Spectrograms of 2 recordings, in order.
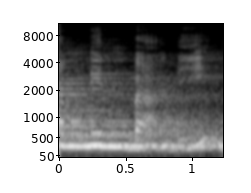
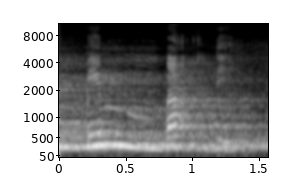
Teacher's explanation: Maka nunnya tidak lagi menjadi nun mati, tapi berubah menjadi mim mati.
